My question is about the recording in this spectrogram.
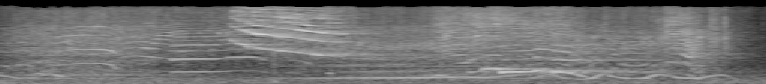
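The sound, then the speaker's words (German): Humpback whale mating song: long moaning tones and rising whoops, a burst of high squeals partway through, ending in a loud wavering warble, all over a constant low watery rumble. “Der Buckelwal ist ja bekannt für seine faszinierenden Gesänge.”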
